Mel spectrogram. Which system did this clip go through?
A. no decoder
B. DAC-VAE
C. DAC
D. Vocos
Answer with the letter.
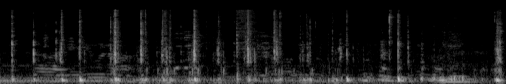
A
